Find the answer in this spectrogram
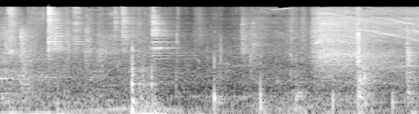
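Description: Car workshop background: a low steady hum with scattered knocks and handling clatter, and a short, louder clattering burst with a brief whir about two seconds in.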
